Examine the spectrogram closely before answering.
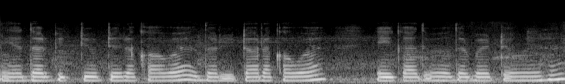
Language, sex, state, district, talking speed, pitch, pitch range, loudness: Hindi, female, Bihar, West Champaran, 180 wpm, 175 Hz, 175-180 Hz, -15 LUFS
